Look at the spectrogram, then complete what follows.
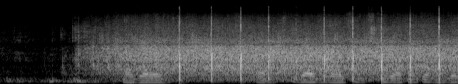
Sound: applauding

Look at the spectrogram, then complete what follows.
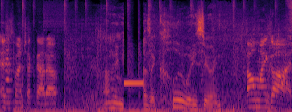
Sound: beep

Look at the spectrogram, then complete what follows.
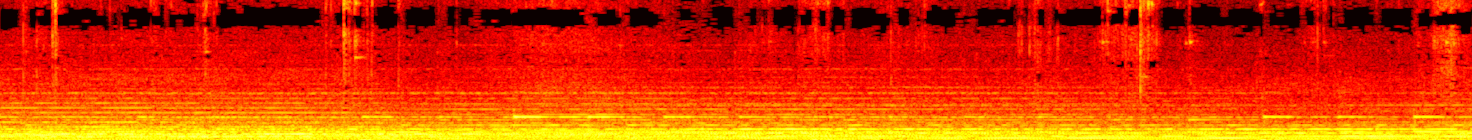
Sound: keys jingle

